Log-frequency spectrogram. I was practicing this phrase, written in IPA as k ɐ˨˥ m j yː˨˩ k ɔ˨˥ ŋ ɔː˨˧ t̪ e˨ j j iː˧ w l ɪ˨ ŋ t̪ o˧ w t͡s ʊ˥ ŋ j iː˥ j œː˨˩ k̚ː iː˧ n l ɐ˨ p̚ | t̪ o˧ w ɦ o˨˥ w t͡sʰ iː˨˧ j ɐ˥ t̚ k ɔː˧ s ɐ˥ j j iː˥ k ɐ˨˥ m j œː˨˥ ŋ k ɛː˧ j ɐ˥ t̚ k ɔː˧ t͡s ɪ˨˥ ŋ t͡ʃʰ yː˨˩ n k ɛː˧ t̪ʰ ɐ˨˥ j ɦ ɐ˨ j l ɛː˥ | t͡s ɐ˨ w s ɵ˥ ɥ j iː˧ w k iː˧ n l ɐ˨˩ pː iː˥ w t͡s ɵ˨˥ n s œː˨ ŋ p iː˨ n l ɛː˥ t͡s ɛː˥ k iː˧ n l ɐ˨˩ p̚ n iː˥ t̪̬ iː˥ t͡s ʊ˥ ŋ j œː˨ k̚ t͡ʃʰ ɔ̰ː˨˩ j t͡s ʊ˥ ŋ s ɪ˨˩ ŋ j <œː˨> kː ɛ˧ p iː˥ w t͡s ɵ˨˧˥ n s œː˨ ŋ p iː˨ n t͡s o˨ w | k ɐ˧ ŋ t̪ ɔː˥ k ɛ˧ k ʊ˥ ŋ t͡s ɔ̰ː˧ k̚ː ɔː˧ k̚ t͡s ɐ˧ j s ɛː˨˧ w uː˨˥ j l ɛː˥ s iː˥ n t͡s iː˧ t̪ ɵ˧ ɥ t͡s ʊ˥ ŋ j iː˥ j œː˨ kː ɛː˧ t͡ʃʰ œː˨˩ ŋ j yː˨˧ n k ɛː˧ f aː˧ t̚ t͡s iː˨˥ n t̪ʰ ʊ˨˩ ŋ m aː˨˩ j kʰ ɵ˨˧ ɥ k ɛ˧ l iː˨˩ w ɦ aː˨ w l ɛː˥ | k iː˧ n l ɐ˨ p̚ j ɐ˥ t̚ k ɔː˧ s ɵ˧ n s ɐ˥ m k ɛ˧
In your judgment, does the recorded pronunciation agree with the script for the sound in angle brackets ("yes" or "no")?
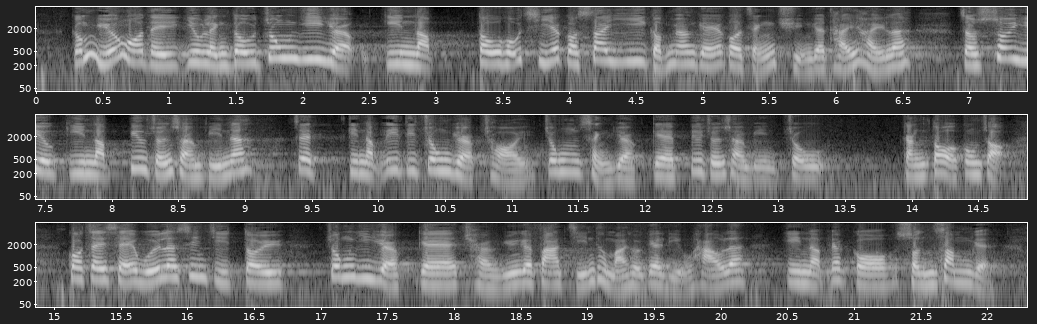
yes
